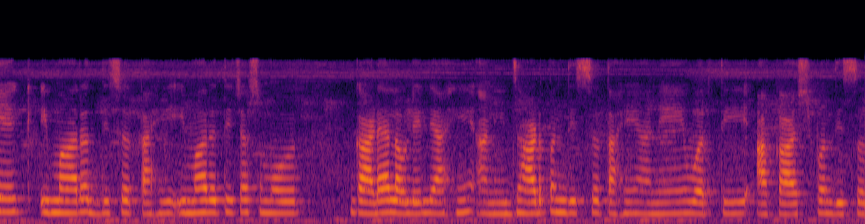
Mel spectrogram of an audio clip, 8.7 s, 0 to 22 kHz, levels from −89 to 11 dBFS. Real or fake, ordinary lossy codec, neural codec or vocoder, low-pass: real; none; none; 7.2 kHz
